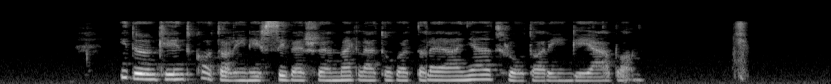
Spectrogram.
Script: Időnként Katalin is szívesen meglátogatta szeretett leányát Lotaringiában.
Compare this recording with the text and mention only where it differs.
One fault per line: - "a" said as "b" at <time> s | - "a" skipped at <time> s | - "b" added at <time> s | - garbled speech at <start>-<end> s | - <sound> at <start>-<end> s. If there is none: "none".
- "szeretett" skipped at 4.3 s
- sneeze at 7.3-7.5 s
